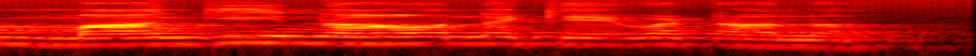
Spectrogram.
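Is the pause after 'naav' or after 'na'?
after naav. There is a pause after naav.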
